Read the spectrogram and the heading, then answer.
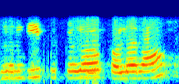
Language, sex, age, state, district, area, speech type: Odia, female, 30-45, Odisha, Boudh, rural, conversation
